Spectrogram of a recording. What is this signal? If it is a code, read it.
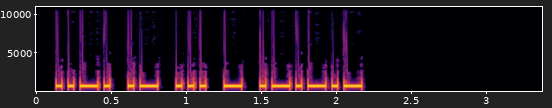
Morse code, heard as a keyed tone, about 30 wpm, 700 Hz. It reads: FAST.
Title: Easy Phrases 30wpm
